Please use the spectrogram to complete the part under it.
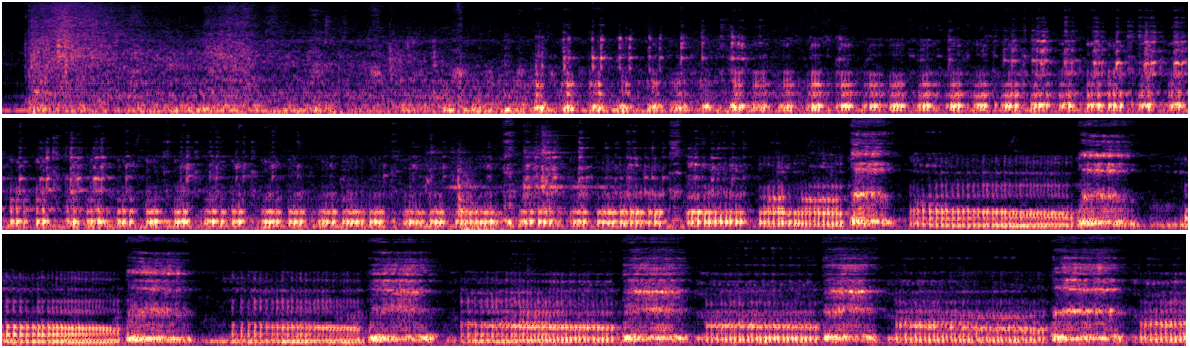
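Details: Male koala bellowing its mating call: a long run of deep, rasping, snore-like pulses, roughly forty-eight a minute. Later, the pulses are broken by harsher, louder belching bursts, and the low grinding continues steadily throughout.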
